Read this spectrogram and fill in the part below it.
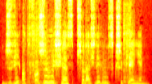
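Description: A man's voice: a bass voice, a little slow, a bit bright, slight background noise. A man narrating a radio play parody in a mock-solemn, ironic way. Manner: mock-solemn, tongue-in-cheek.

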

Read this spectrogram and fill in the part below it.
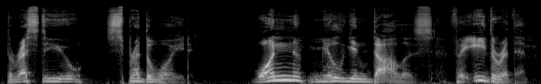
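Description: An actor playing a ruthless, short-tempered older mob boss in a noir radio drama, gravelly, raspy and commanding. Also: male voice, mid-range voice, big pitch swings, unhurried, dry recording, clean studio sound. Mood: cold menace. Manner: commanding, menacing.

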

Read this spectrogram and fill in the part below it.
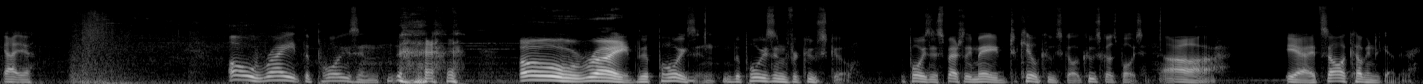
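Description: A man with a hoarse voice, casually commenting on his gameplay and joking at the enemies on screen. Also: medium pitch, animated, unhurried, long pauses. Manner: jokey, talks to enemies on screen. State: hoarse from screaming. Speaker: game streamer.

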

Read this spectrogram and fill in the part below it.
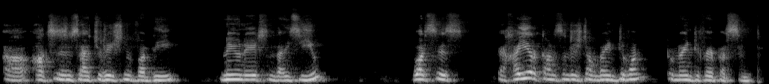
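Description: A woman delivering a measured medical conference keynote over slides on a video call. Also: mid-range voice, darkish tone, husky, poor audio. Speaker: keynote speaker.

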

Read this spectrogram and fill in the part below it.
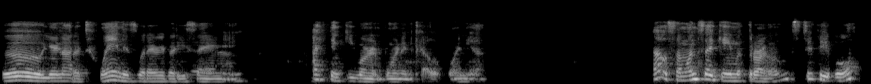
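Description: Woman, lower-pitched, husky voice, playful host, casual video-call chat. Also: lively intonation, moderate pace, pauses often, low-quality recording. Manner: playful, reacts aloud, urges people on. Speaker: host of a virtual icebreaker session.

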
